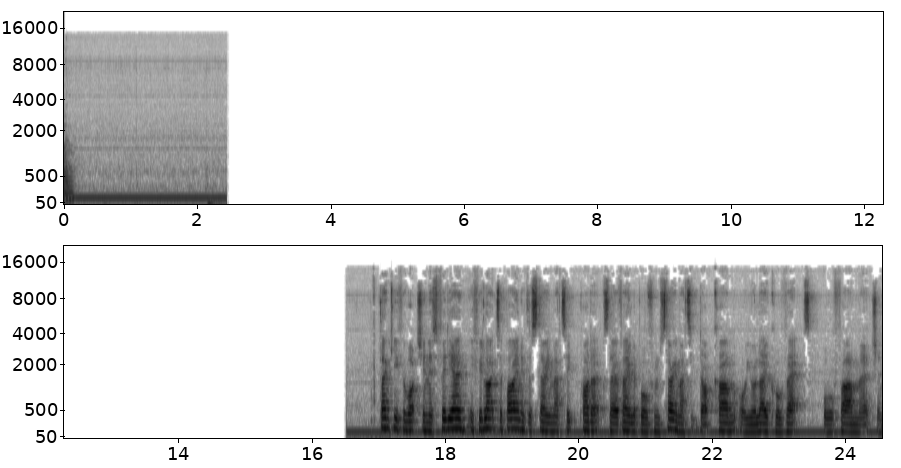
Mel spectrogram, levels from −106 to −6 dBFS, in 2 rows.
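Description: Nothing stood out as a technical problem on listening to this recording.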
